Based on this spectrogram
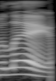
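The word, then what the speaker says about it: Milei: name Javier M ah mle okay I was close one rhymes with filet like f okay I won't forget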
